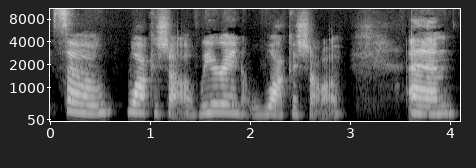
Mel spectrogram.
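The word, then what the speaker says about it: Waukesha: So, when I said the name of the town last episode, I think I said like Wisa or something like that. That is not the name of the town. It's a Wakaaw.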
